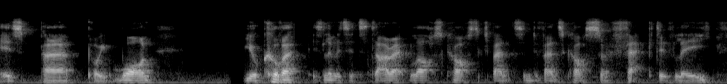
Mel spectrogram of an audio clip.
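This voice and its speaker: With a Liverpool accent, a man speaks at a fairly low pitch and a moderate pace in a monotone, flat delivery over a quiet background. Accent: Scouse. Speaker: insurance broker. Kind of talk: webinar presentation. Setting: room with audience.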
